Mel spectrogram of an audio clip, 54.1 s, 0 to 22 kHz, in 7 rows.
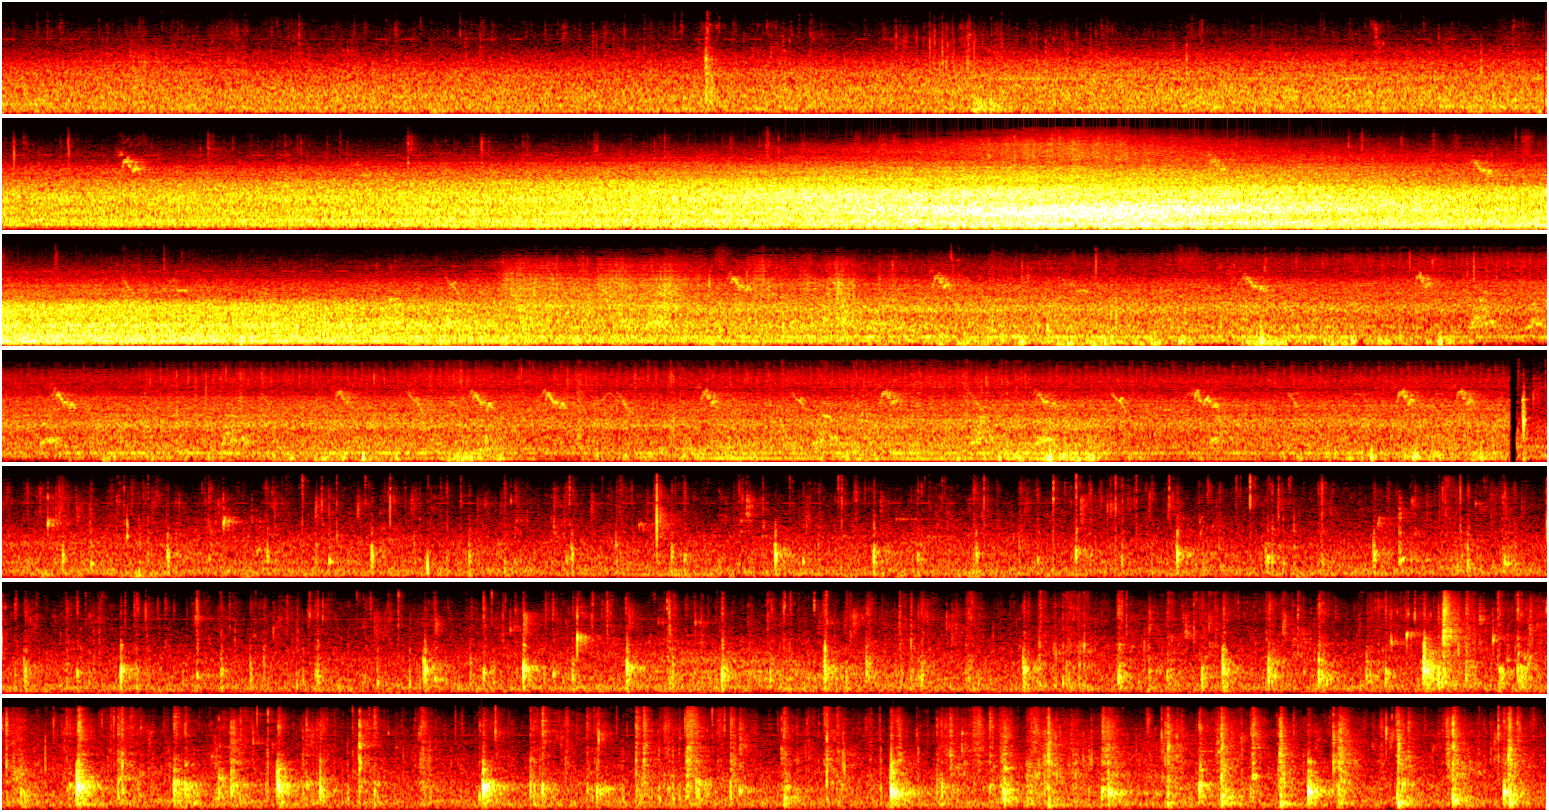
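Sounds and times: horse hooves clopping on pavement: 0.0 - 54.0
vehicle passing on wet street: 0.0 - 54.0.

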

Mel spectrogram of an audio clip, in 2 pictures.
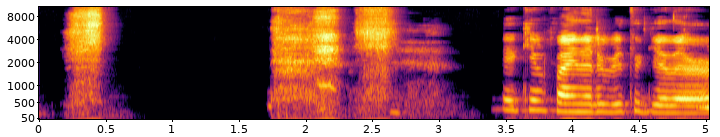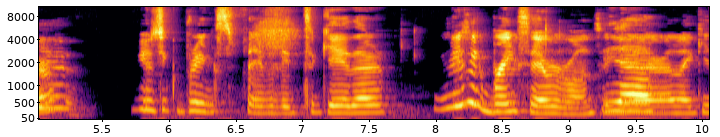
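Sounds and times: woman crying breathing: 1.8 - 3.1.

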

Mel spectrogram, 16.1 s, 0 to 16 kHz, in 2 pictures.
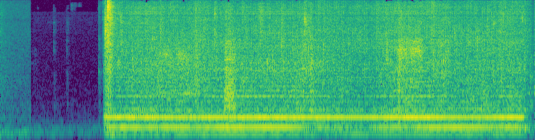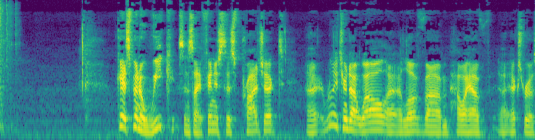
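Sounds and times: garage door opener motor hum: 1.5 - 8.4.

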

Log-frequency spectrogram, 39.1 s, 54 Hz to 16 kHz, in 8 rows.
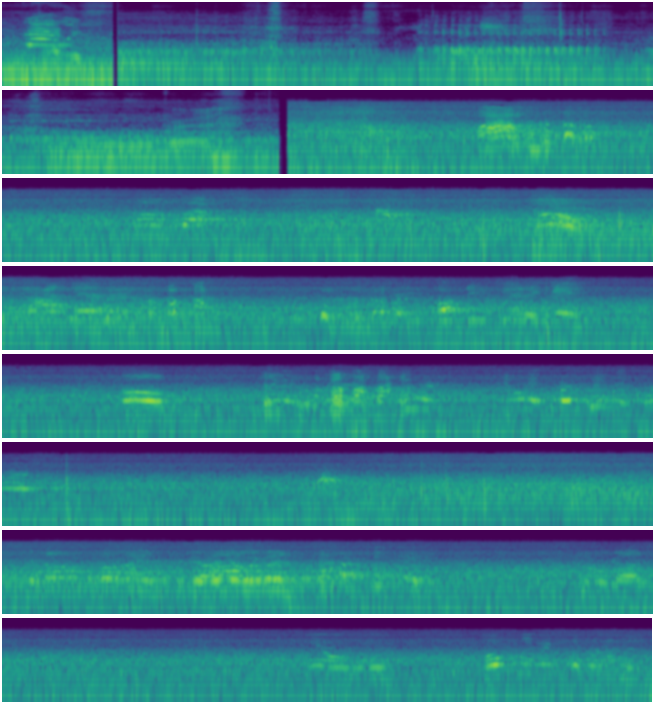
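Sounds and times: water rushing through slide tube: 3.9 - 39.0.

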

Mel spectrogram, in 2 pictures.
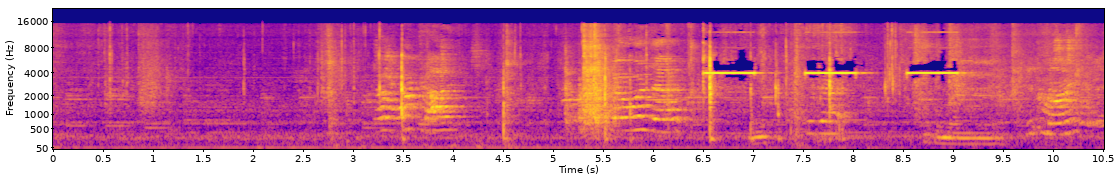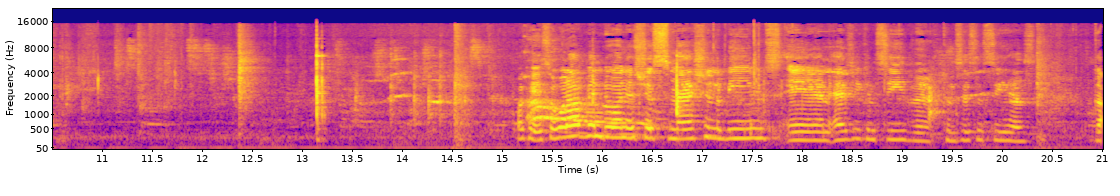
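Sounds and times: child talking: 3.2 - 4.2, 5.4 - 6.5, 9.8 - 10.8
pressure cooker beeping: 6.5 - 9.2.

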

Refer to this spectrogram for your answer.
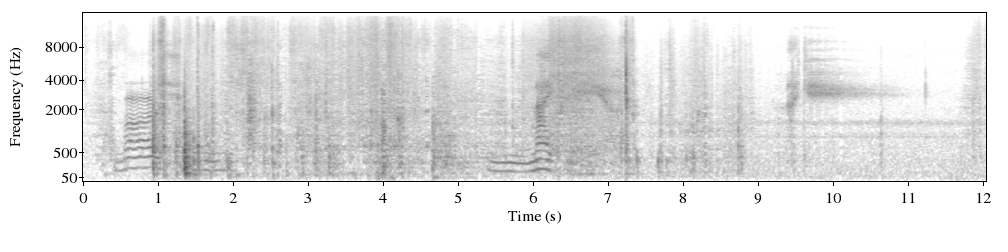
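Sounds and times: cardboard rustling and scraping: 0.9 - 9.0.

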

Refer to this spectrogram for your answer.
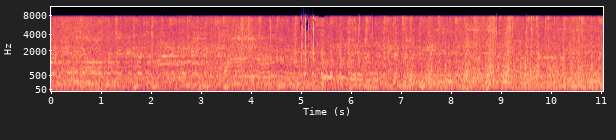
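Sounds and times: car engine and road noise: 0.0 - 11.0
knocks and rattles: 3.2 - 11.0.

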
